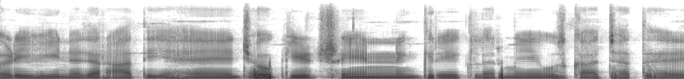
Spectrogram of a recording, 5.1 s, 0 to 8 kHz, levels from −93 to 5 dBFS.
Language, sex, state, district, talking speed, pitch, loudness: Hindi, male, Maharashtra, Washim, 165 wpm, 105 Hz, -22 LUFS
